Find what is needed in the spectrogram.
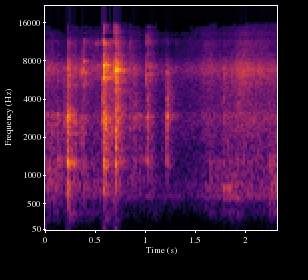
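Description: A few sharp clicks and taps of a plastic permanent marker being picked up and handled, followed by a faint rustle near the end.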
